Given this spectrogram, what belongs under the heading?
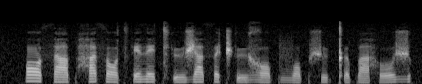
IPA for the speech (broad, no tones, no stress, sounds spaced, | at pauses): ɔ θ a p h a θ ɔ t͡sʼ e ð e t͡sʼ ʉ ʒ a θ ə t͡ʃʼ ʉ ɣ ɔ p v ɔ p ʃ ʉ kʼ ə p a h o ʒ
